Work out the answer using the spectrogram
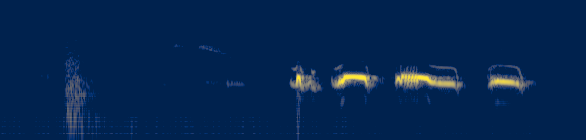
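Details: A faint rustle and soft noises come first, then a spotted dove gives its phrase: a quick short coo, two long rounded coos and a shorter final one, low and soft in tone.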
